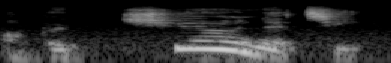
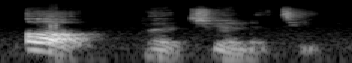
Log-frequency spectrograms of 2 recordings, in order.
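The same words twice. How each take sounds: First: The stress is on the third syllable. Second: The stress is on the first syllable.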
